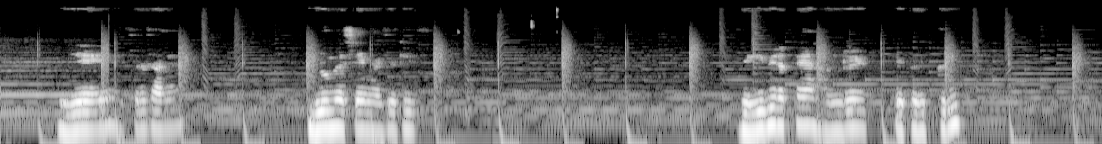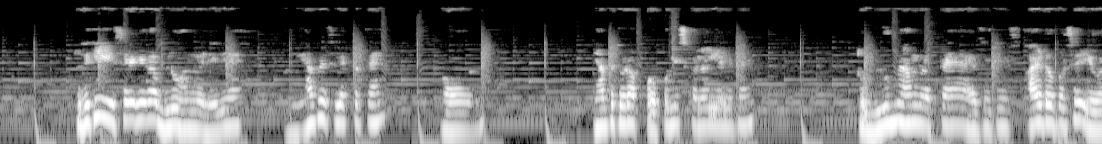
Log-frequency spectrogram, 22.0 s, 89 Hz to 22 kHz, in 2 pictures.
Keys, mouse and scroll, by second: 4.7 shift+Down, 4.8 shift+Down, 5.1 shift+Down, 5.6 Down, 7.9 shift+Up, 8.1 shift+Up, 8.8 shift+Up, 9.2 shift+Up, 9.4 shift+Up, 9.5 shift+Up, 9.7 shift+Up, 9.9 shift+Up, 10.4 Down.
